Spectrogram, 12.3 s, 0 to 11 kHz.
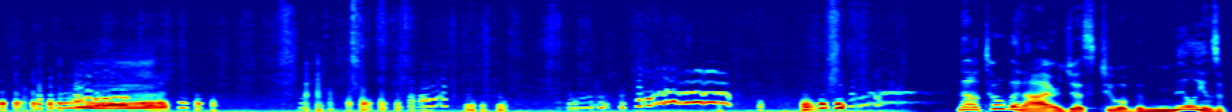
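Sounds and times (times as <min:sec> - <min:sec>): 
low outdoor rumble: 0:00.0 - 0:09.4
several backyard chickens clucking and squawking: 0:00.0 - 0:09.5
speech: 0:09.7 - 0:12.3.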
